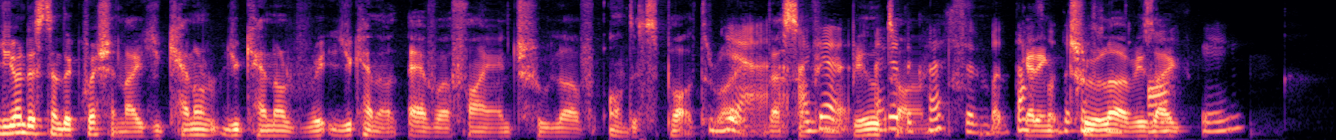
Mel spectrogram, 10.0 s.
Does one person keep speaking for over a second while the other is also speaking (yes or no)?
yes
